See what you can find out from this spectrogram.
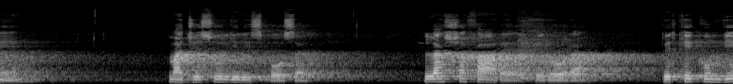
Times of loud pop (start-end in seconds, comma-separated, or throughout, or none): none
